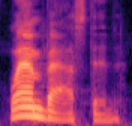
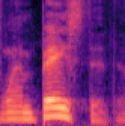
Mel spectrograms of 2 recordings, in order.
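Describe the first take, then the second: First: The second syllable does not sound like basted. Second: The second syllable sounds like basted. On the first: "if you were going to say lambasted" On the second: "if you were going to say basted"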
